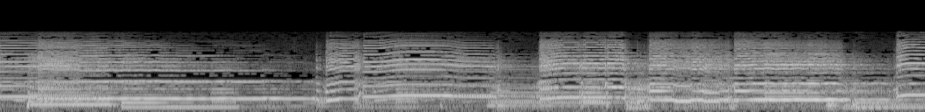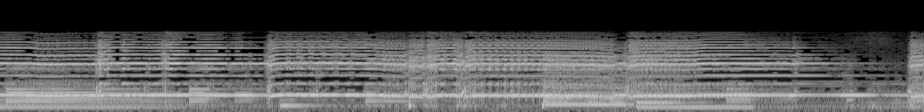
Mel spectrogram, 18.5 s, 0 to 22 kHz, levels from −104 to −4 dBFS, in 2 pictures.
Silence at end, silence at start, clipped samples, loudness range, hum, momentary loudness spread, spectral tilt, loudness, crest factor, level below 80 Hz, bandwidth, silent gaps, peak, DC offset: 0 s; 0 s; under 0.1%; 3 LU; none; 7 LU; -5 dB/octave; -27 LUFS; 14 dB; -62 dBFS; 8 kHz; none; -14 dBFS; under 0.1%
